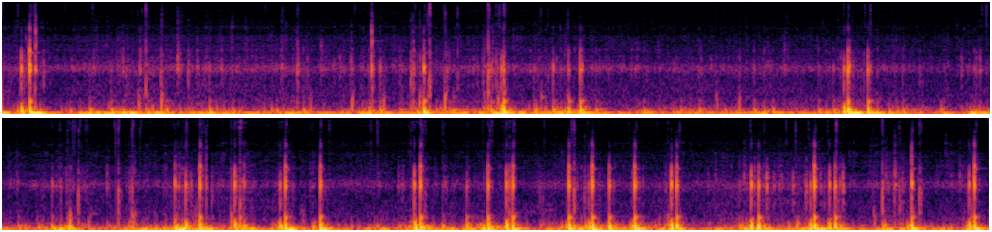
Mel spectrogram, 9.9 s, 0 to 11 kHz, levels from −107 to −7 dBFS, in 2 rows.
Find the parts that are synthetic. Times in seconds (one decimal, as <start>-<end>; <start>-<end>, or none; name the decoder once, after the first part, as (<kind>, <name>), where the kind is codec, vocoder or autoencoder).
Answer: 5.1-7.5 (vocoder, Vocos)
